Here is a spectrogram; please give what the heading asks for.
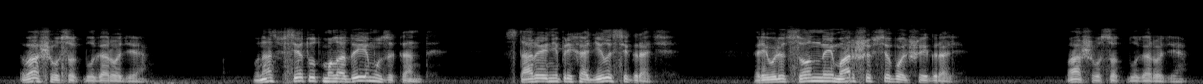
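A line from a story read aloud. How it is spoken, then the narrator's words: Quiet speech. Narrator (Russian): босой музыкант с тоскою негромко сказал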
